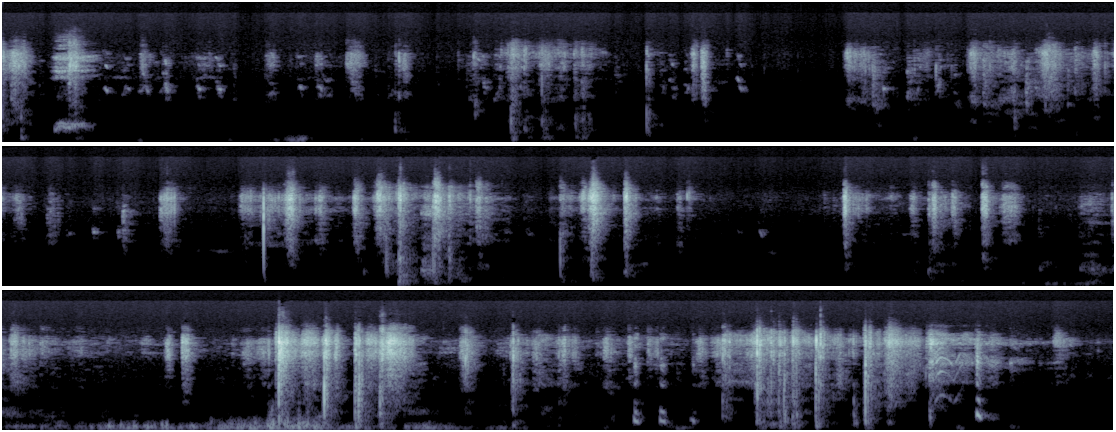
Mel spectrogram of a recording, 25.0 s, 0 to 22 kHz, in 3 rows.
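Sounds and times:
rooster scuffling on dirt: 0:16.6 - 0:23.7
flip-flop footsteps on dirt: 0:17.8 - 0:23.6.

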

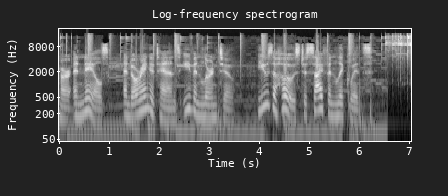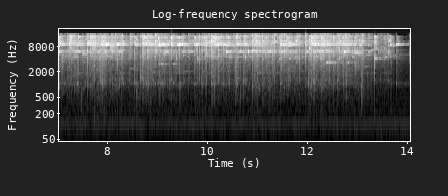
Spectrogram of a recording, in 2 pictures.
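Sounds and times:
small bells jingling: 0:06.6 - 0:14.0.

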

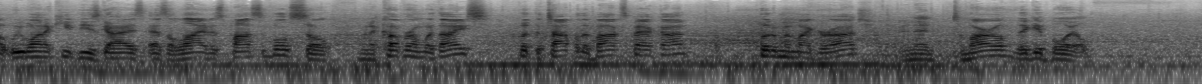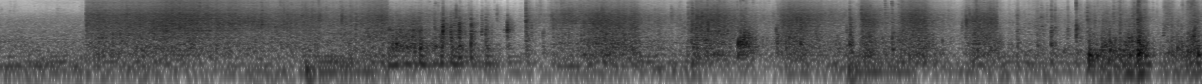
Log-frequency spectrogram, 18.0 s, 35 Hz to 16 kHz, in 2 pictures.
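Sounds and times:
ice crunching: 0:09.7 - 0:18.0
ice cubes poured and rattling: 0:09.7 - 0:18.0
plastic bagging crinkling: 0:09.7 - 0:18.0.

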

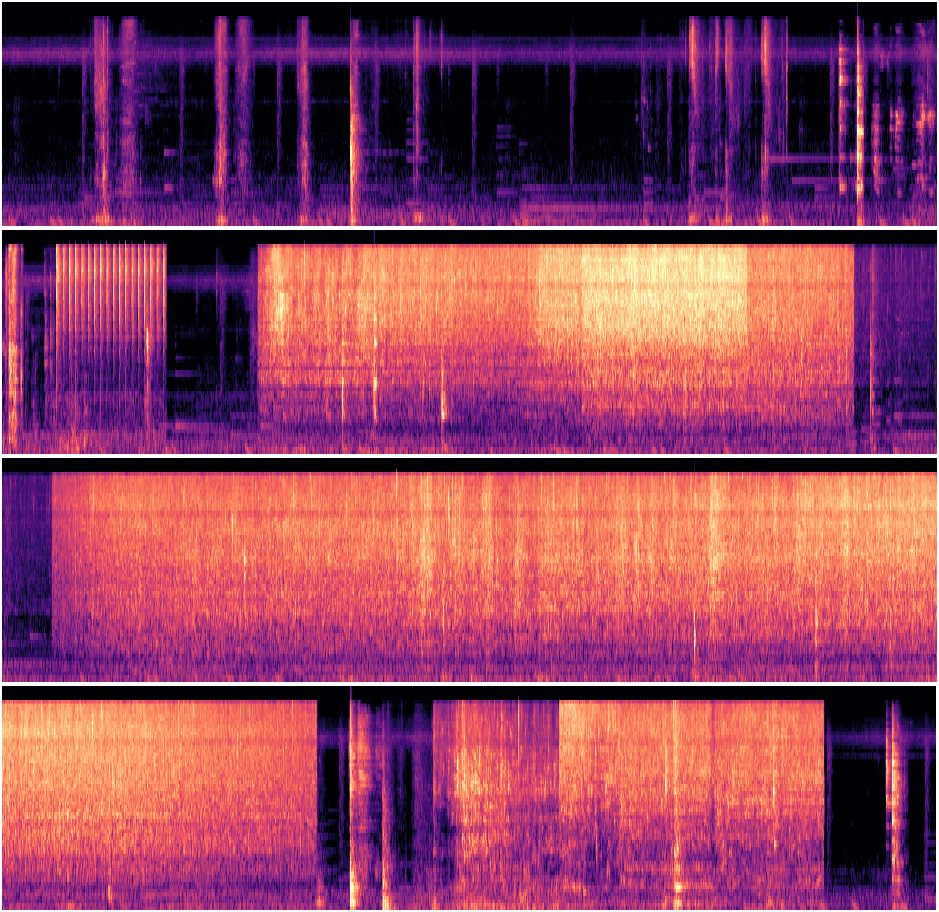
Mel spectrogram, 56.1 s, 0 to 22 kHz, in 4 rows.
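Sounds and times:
food sizzling in oil: 0:17.8 - 0:26.9, 0:28.2 - 0:46.8, 0:50.2 - 0:54.4.

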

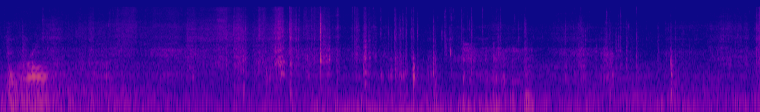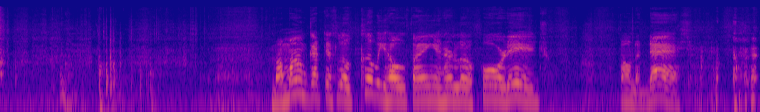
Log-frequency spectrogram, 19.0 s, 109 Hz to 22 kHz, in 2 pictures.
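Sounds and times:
chewing taco: 0:01.9 - 0:12.8.

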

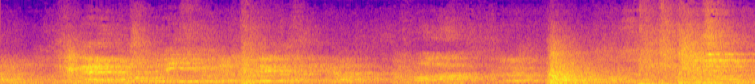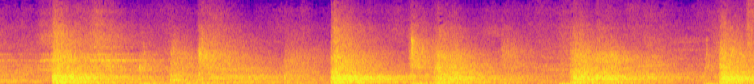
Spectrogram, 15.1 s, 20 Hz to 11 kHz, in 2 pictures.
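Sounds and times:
paddle rackets hitting ball: 0:08.0 - 0:15.0.

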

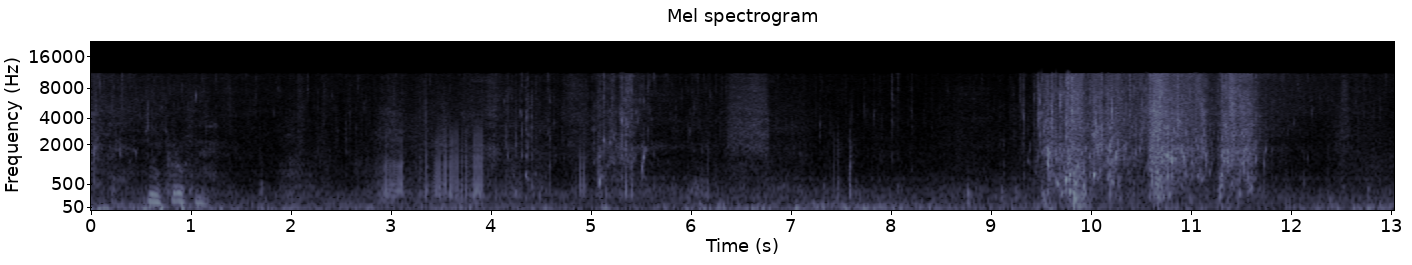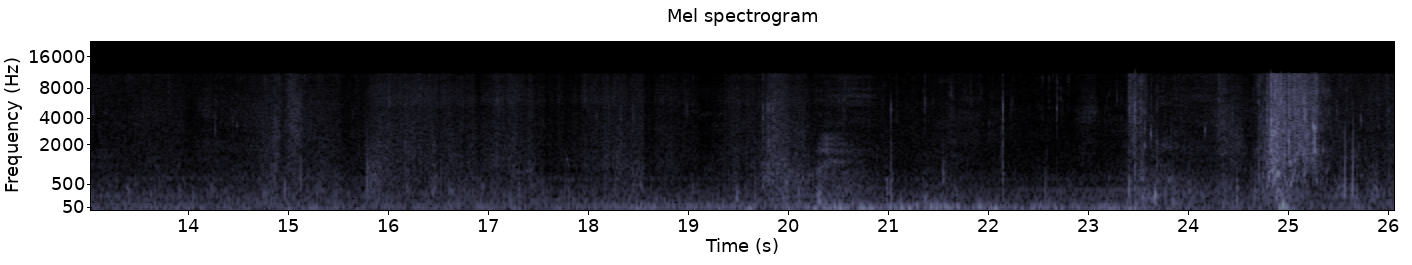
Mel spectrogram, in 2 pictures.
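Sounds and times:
fish splashing in water: 0:09.3 - 0:12.0, 0:24.6 - 0:25.5.

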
